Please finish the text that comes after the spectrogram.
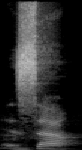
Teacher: इसे अक्सर लोग पढ़ते हैं ज़ो, लेकिन ये ज़ो नहीं है, इसे पढ़ना है ज़ा, ये पूर नहीं पढ़ा जाएगा, इसे पढ़ना है ज़ा, रॉ के बाद आता है ज़ा, ज़ा।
